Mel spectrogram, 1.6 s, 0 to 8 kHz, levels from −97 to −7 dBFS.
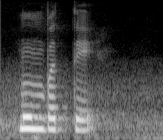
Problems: constant background noise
